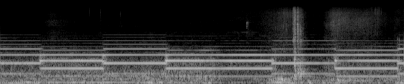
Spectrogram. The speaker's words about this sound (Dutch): Doe jij dat ook met je sirene? Zo? Je doet soms een ander geluidje. Met dit kan ik hem versnellen.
